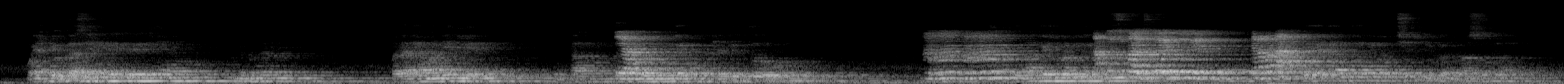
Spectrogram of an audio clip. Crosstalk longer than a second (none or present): none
